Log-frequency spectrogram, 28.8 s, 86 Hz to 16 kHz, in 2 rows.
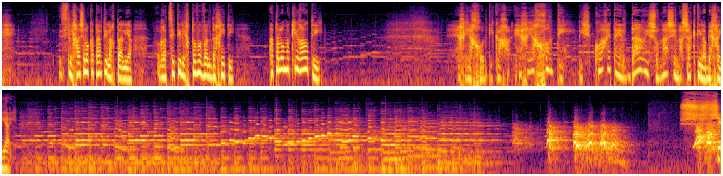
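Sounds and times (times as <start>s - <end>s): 
sustained tonal music: 0.2s - 25.8s
speech: 1.2s - 6.5s, 9.2s - 14.8s
dog barking: 24.6s - 27.0s, 28.2s - 28.7s
hissy noise: 27.8s - 28.7s.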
